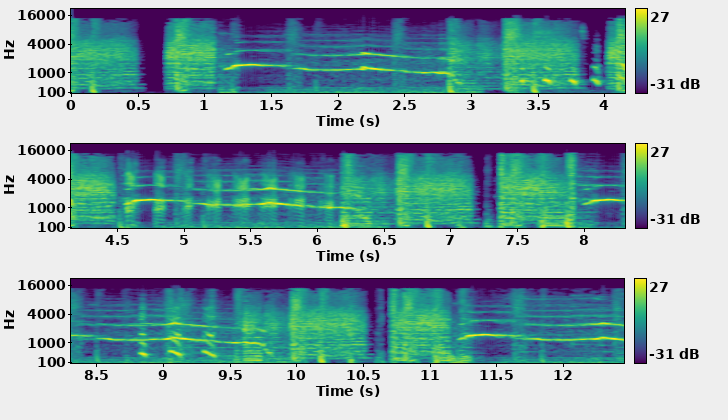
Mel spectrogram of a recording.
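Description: A dog whines in high, wavering tones that rise and fall in pitch, its cries following the melody of a steady, beat-driven pop song playing underneath.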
